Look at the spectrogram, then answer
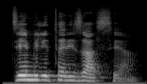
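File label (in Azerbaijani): "demilitarizasiya", Azerbaijani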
